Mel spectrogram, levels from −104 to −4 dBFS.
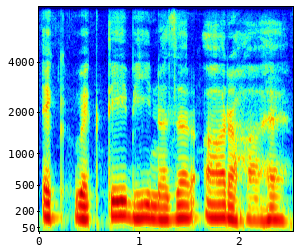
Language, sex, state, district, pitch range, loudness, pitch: Hindi, male, Jharkhand, Ranchi, 120-140 Hz, -16 LUFS, 130 Hz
